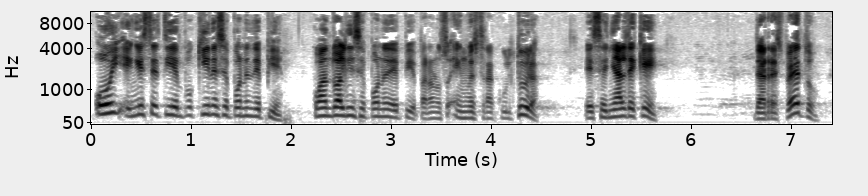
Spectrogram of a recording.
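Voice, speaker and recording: Middle-aged pastor, man, mid-high voice, preaching with questions to the pews. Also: normal speed, big-room sound. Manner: questions the congregation and answers himself. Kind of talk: sermon. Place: church hall.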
